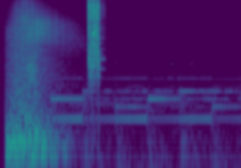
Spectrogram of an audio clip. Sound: camera shutters

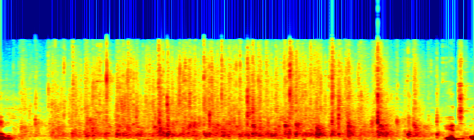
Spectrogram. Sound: audience applauding

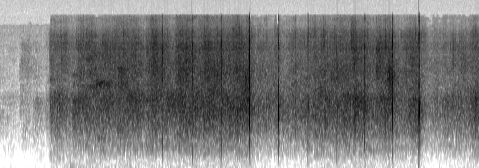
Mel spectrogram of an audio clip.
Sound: audience applauding

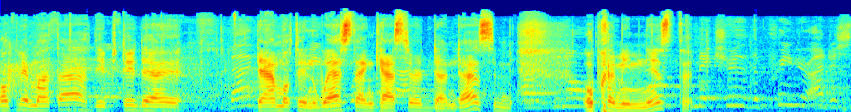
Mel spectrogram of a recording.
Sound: applause

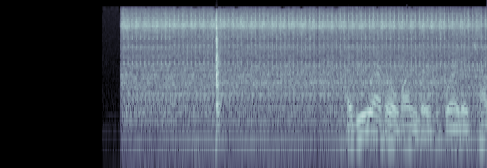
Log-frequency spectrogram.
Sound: projector clicking

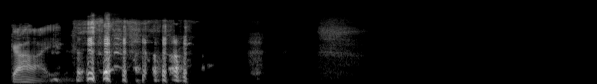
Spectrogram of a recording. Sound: laughing

